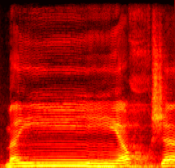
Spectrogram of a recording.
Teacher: Jadi tidak cukup may yakhsha, menahan ya-nya saja tidak cukup, disertai dengan dengung.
